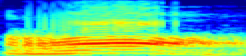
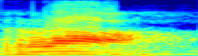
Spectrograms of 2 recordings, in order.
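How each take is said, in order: First: The letter is pronounced heavy, with a full vowel. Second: The letter is pronounced light, with a thin vowel.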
